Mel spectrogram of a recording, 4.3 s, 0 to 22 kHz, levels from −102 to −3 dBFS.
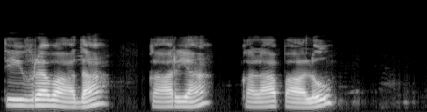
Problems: none marked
